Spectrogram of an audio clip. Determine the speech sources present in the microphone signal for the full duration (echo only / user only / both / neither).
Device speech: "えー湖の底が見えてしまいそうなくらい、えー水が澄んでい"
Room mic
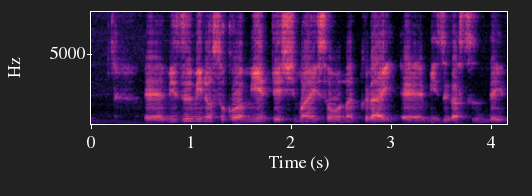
echo only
